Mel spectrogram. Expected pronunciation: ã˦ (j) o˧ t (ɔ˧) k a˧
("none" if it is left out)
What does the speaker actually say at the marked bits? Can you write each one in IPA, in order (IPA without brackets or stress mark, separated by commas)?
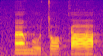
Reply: w, ɔ˧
